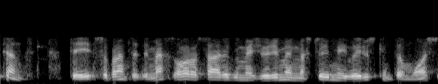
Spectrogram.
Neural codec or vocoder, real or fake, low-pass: none; real; 3.6 kHz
